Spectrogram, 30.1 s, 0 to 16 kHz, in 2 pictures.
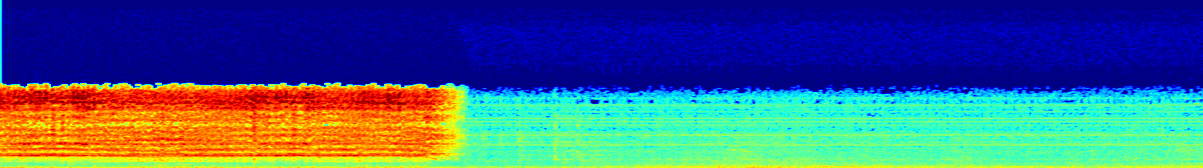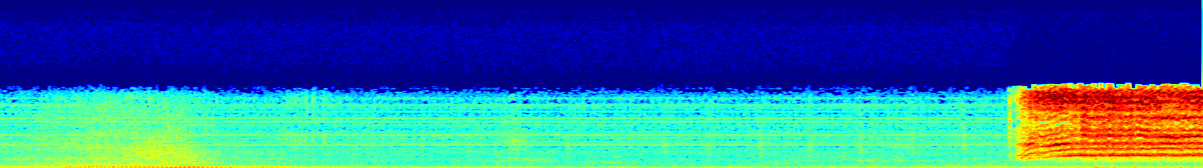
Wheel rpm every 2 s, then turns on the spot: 160, 160, 120, 0, 0, 0, 0, 0, 0, 0, 0, 0, 0, 10, 150.
none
